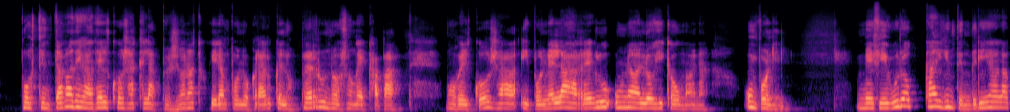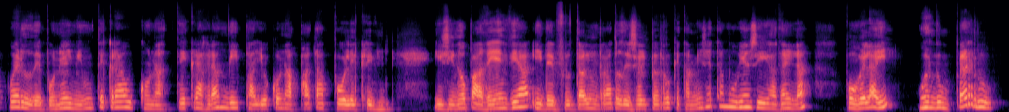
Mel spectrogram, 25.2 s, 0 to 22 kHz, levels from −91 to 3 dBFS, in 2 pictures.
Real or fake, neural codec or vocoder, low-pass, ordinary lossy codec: fake; codec, 44.1 kHz, 7.8 kbps, Pupu-Codec; 19.8 kHz; none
